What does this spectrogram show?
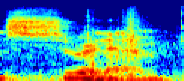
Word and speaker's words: Suriname: In Suriname, the E is silent.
